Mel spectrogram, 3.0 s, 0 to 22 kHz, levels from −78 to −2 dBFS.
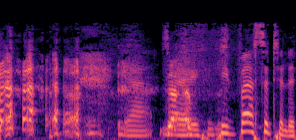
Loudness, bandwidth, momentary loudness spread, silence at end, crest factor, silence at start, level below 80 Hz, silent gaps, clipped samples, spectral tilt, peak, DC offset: -22 LUFS; 11.5 kHz; 8 LU; 0 s; 18 dB; 0 s; -40 dBFS; none; under 0.1%; -4 dB/octave; -4 dBFS; under 0.1%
